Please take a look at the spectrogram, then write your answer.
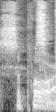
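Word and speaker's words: Sapporo: And Sapo what's it pronounced? Saporro.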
